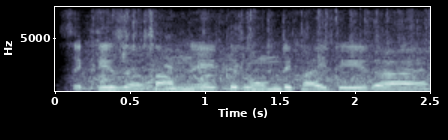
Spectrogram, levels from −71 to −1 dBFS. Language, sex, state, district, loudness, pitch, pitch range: Hindi, female, Chandigarh, Chandigarh, -15 LUFS, 205 Hz, 190-215 Hz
